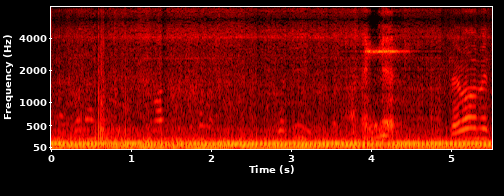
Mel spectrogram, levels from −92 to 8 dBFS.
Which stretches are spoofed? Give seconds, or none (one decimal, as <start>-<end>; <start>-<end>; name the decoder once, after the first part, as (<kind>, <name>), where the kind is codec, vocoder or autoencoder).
3.6-4.9 (autoencoder, DAC-VAE)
